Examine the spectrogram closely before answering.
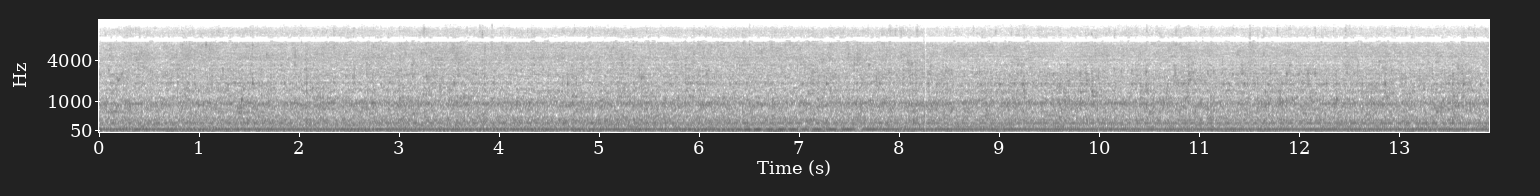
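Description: Aquarium power filter running: a steady electric hum with a constant wash of moving water.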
